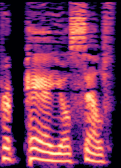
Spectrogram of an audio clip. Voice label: female taunt; Altmer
